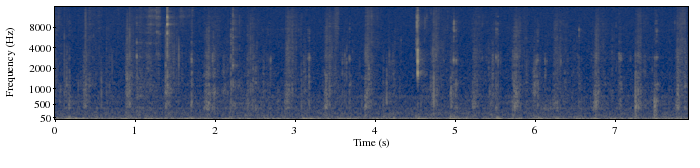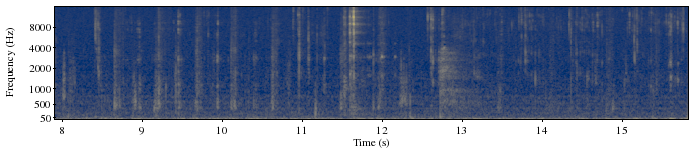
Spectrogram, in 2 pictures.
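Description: Close-miked chewing of a mouthful of bibimbap, with a steady run of small wet crunches and clicks. Chopsticks clink against the stainless steel bowl as more is picked up, with one sharper click near the twelve-second mark.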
